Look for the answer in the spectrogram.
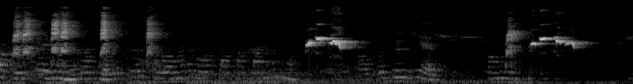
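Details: Sooty-headed bulbul: a few short scratchy notes, then two bright whistled phrases about two seconds apart, each sliding up and dropping away in a liquid warble, over faint low murmuring.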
